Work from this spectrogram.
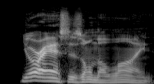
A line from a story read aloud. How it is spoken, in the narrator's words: Skank roared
